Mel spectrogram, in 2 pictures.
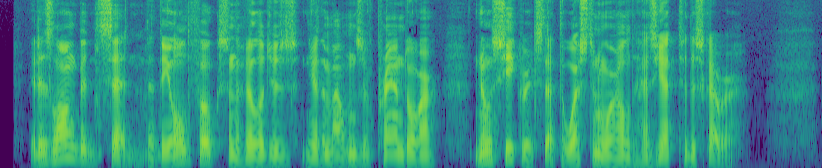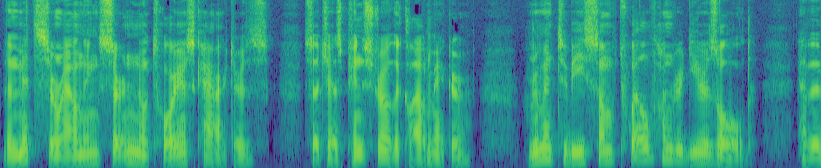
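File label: male English documentary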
